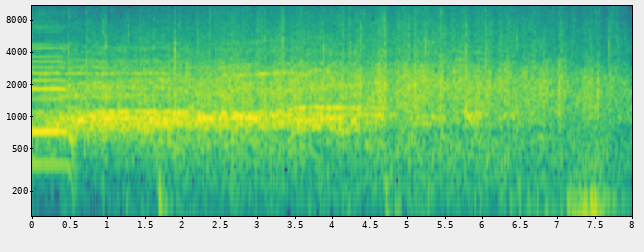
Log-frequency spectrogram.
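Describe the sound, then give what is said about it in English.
Loud, dense applause from an audience at a live show in Melbourne, a steady wash of clapping that eases slightly toward the end, with no clear speech over it. “Put your hands together and make incredible woohooing noises”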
